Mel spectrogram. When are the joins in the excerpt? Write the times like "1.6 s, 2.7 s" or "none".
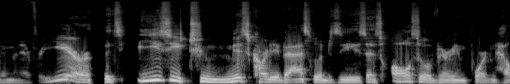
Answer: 1.0 s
